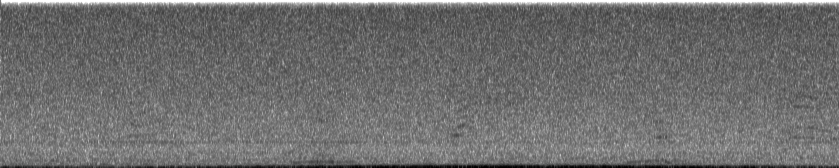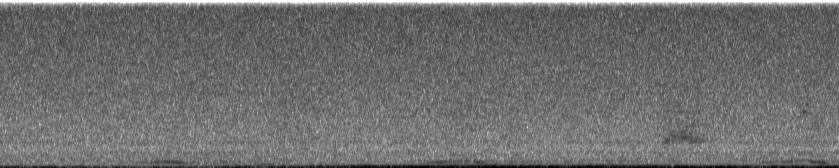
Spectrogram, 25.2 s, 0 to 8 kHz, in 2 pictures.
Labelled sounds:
9.8	10.1	humpback whale, 1.4 to 1.5 kHz
22.5	23.1	humpback whale, 1.2 to 1.9 kHz

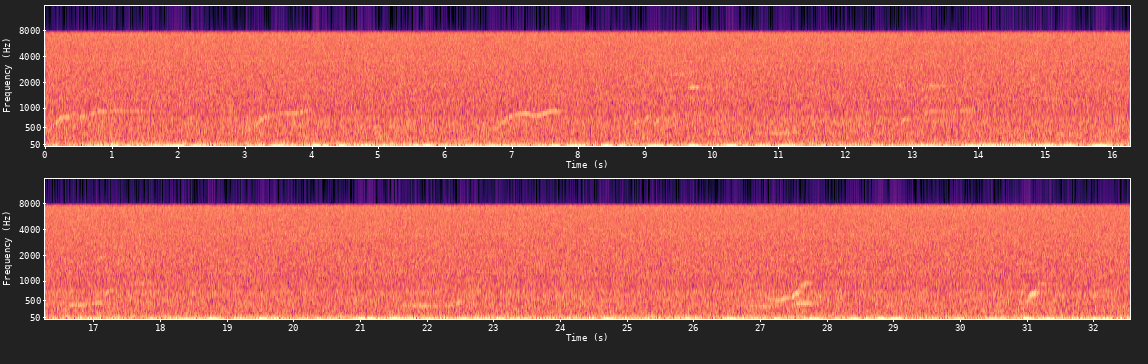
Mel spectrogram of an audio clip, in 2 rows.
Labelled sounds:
0.2	0.5	humpback whale, 0.80 to 0.86 kHz
3.6	4.0	humpback whale, 0.83 to 0.96 kHz
7.0	7.7	humpback whale, 0.80 to 0.99 kHz

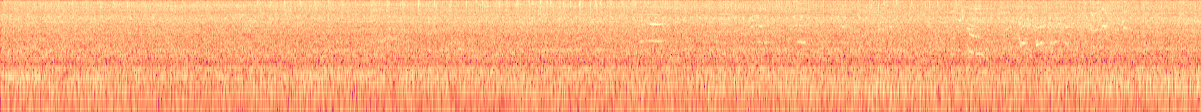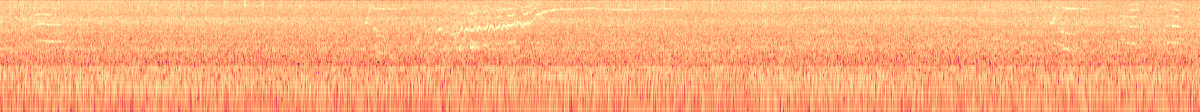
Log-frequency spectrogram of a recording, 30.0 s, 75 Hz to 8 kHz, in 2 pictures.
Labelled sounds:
2.8	3.3	killer whale, 3.8 to 4.5 kHz
7.8	8.5	killer whale, 0.96 to 4.8 kHz
8.9	10.6	killer whale, 0.92 to 5.6 kHz
10.9	11.2	killer whale, 1.2 to 4.7 kHz
11.9	12.6	killer whale, southern resident, call S36, 0.64 to 7.9 kHz
12.6	14.3	killer whale, 0.51 to 6.3 kHz
15.3	16.0	killer whale, 0.92 to 6.5 kHz
19.4	20.2	killer whale, southern resident, call S36, 0.71 to 6.1 kHz
20.3	23.7	killer whale, southern resident, call S10, 0.49 to 6.8 kHz
25.0	25.5	killer whale, 1.7 to 6.2 kHz
28.0	28.8	killer whale, southern resident, call S36, 0.73 to 6.7 kHz
29.0	29.8	killer whale, 0.88 to 8.0 kHz

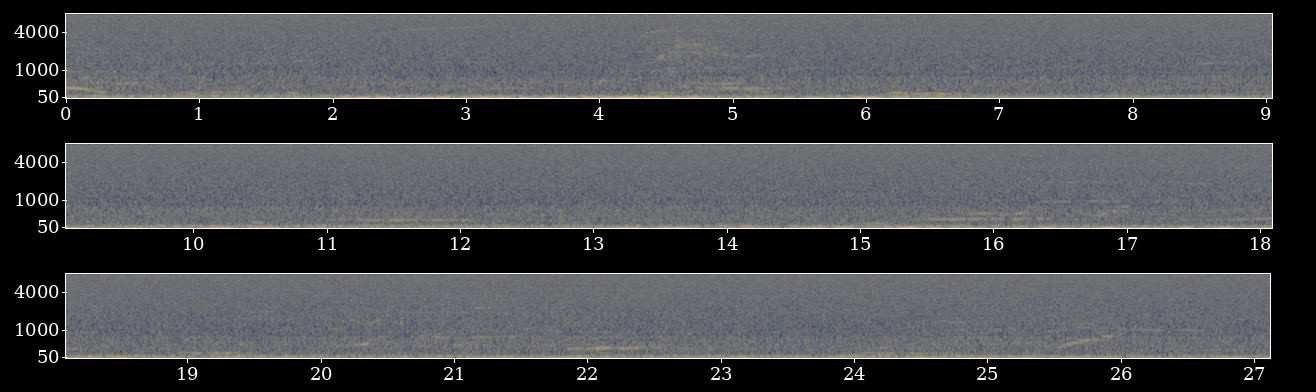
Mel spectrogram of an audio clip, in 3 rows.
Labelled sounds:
2.5	2.8	killer whale, Bigg's (transient), 4.2 to 4.6 kHz

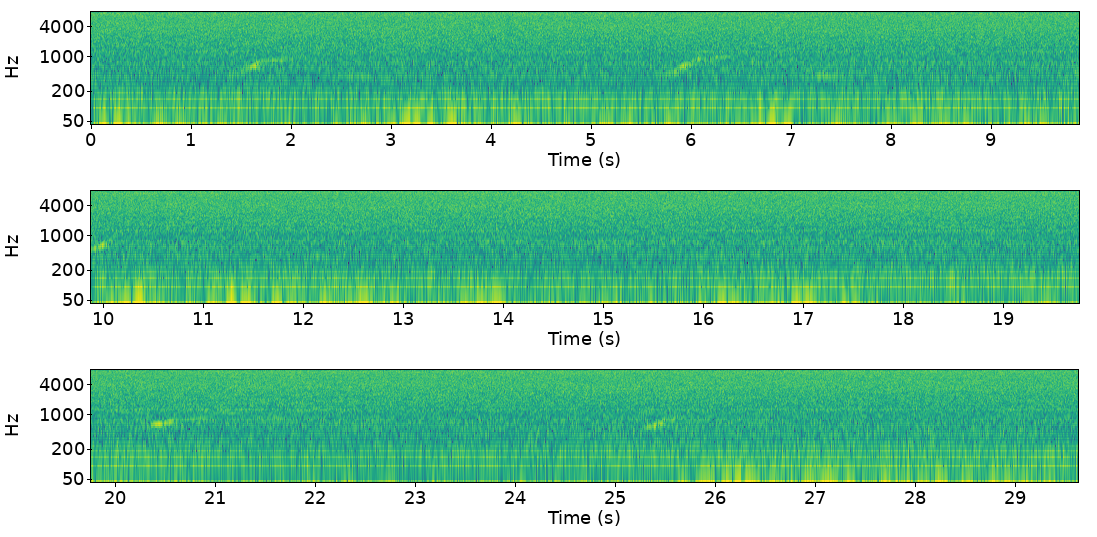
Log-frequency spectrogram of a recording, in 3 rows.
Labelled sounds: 1.6	2.0	humpback whale, 0.80 to 0.93 kHz
20.7	20.9	humpback whale, 0.80 to 0.90 kHz

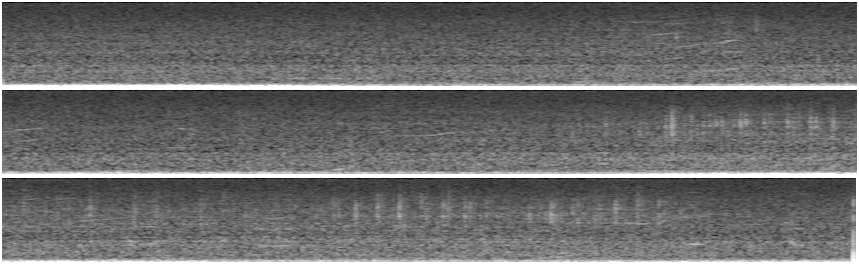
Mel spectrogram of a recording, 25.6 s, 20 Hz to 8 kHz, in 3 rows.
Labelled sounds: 6.4	7.0	humpback whale, 1.5 to 2.6 kHz
8.7	9.0	humpback whale, 1.8 to 2.0 kHz
12.8	13.1	humpback whale, 1.5 to 1.7 kHz
19.7	20.0	humpback whale, 1.8 to 1.9 kHz
23.3	23.6	humpback whale, 1.4 to 1.5 kHz

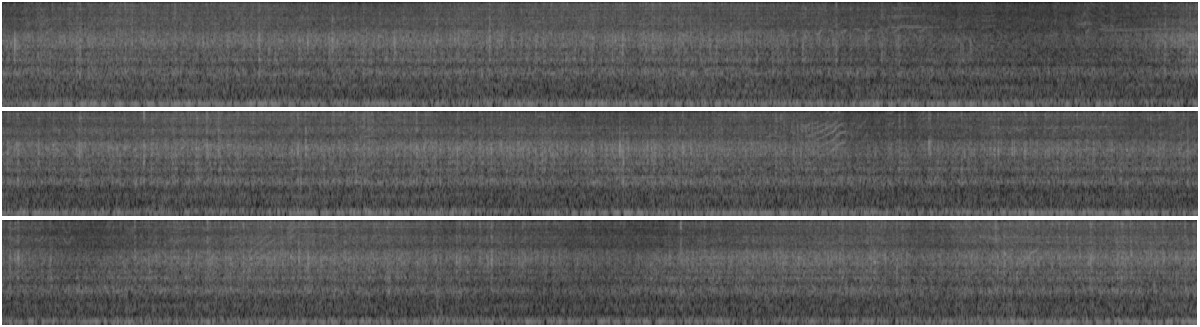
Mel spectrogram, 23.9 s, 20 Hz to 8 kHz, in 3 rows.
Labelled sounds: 5.8	6.3	Pacific white-sided dolphin, 3.8 to 5.5 kHz
7.3	7.9	Pacific white-sided dolphin, 3.7 to 7.7 kHz
13.4	13.8	Pacific white-sided dolphin, 5.2 to 5.7 kHz
17.8	18.2	Pacific white-sided dolphin, 5.2 to 6.9 kHz

